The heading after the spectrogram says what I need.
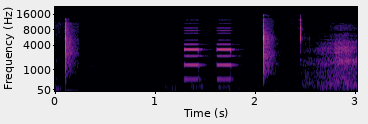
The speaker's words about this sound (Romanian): Dacă vreau să, co- să închid complet device-ul, apăs pe butonul de power lung până au două bipuri.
